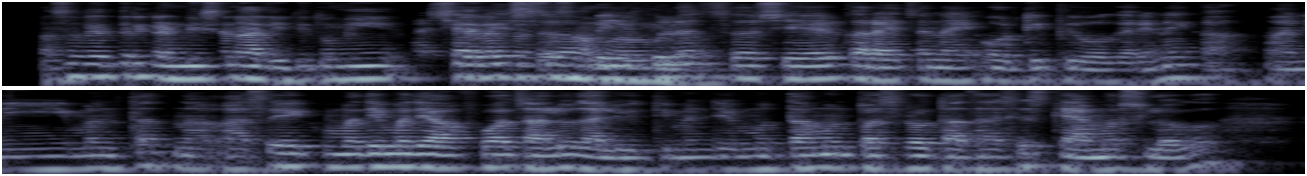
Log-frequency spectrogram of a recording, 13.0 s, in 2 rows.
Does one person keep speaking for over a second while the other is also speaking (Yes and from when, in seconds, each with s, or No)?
Yes, from 2.2 s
